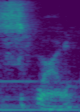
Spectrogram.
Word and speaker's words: squirrel: james course squirrel squirrel the word is squirrel a squirrel it is not a two-syllable word anyways march 14th was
